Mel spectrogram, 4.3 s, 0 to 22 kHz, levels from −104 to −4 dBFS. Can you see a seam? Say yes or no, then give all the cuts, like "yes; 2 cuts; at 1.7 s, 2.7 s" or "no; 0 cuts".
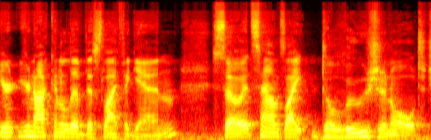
no; 0 cuts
